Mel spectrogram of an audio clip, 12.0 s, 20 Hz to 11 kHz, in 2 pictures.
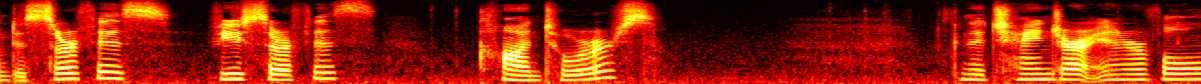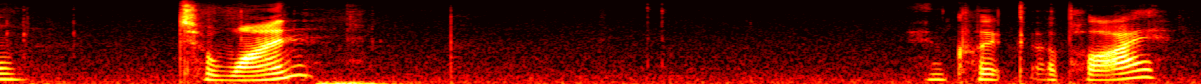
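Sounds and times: computer mouse clicks: 2.1s - 2.4s, 9.2s - 9.4s.

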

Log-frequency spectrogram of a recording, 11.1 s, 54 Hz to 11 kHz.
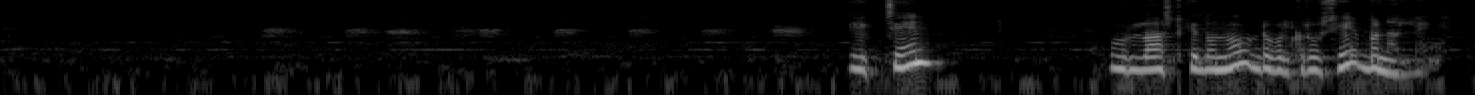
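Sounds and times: distant bird calls: 1.9s - 6.3s.

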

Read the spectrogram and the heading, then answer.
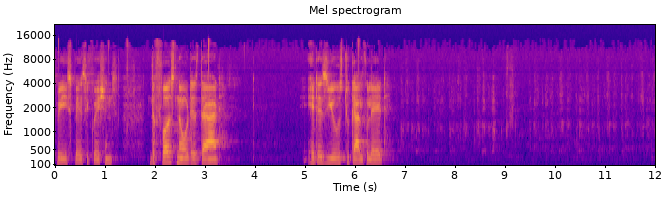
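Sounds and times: pen scratching on paper: 6.9s - 12.0s.

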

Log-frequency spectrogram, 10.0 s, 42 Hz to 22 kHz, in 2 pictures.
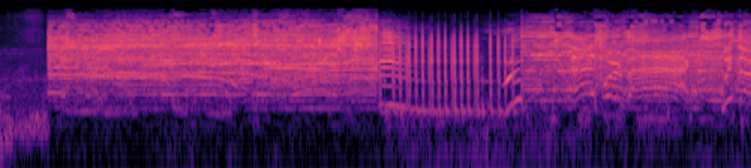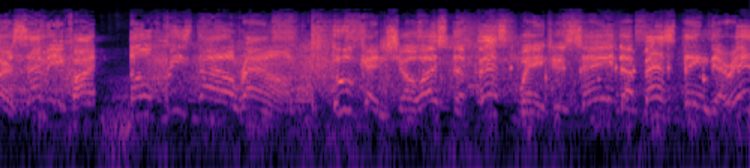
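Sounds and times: background music: 0.3s - 9.5s.

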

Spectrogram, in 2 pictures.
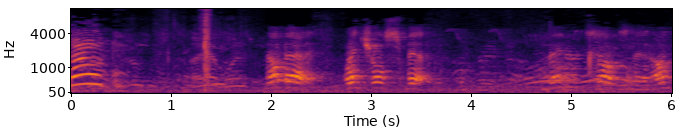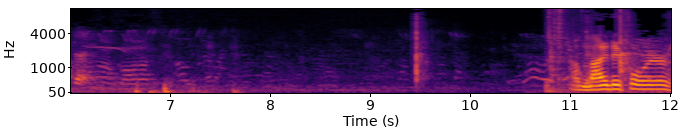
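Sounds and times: bat striking a softball: 9.4s - 9.7s.

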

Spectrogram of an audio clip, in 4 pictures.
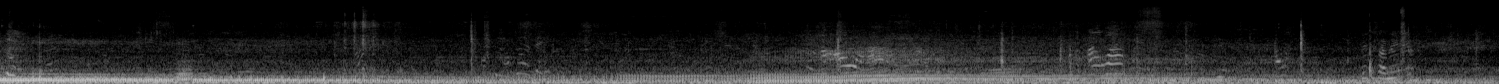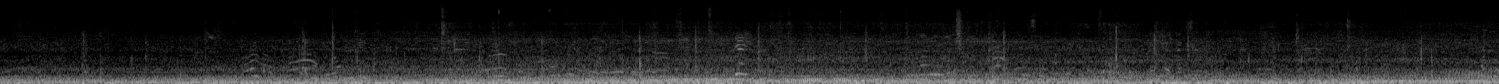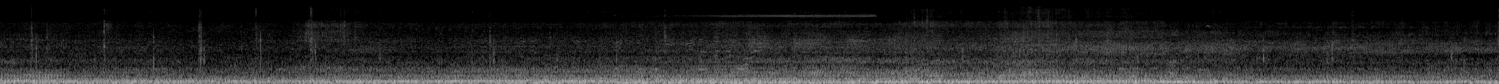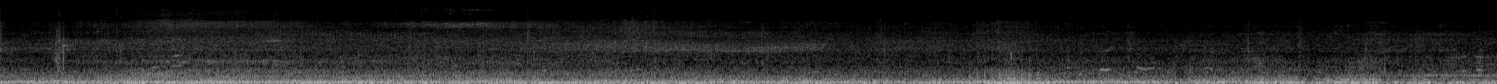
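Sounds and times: passing vehicle engine drone: 0.0s - 15.7s, 17.4s - 59.9s
faint voices: 0.0s - 59.9s
road traffic rumble: 0.0s - 59.9s.

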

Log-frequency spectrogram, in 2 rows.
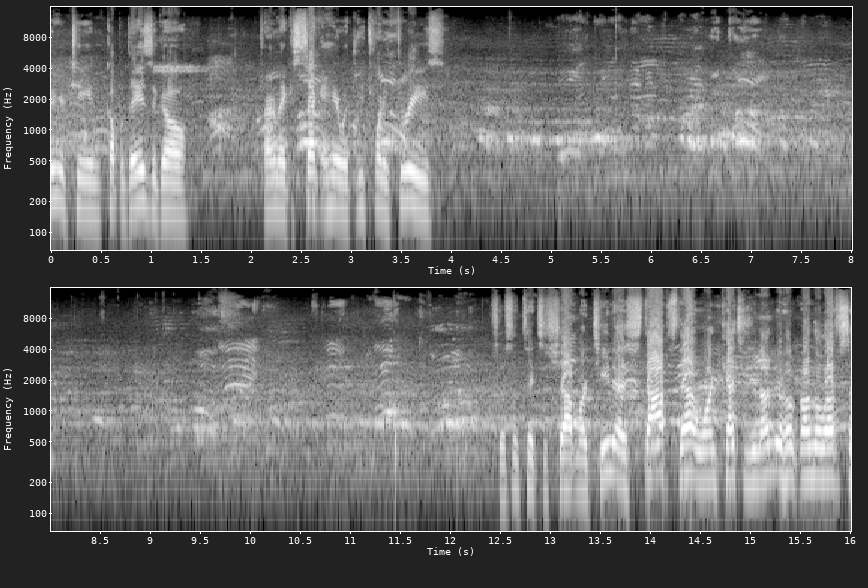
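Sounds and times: people calling out in echoing hall: 1.4s - 16.0s.

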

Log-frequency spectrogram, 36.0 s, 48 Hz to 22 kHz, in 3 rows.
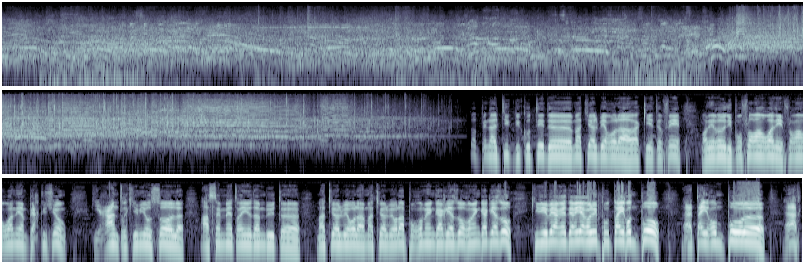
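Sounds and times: crowd cheering and applause: 0.0s - 9.3s, 10.4s - 19.0s
crowd shouting: 0.0s - 18.8s.

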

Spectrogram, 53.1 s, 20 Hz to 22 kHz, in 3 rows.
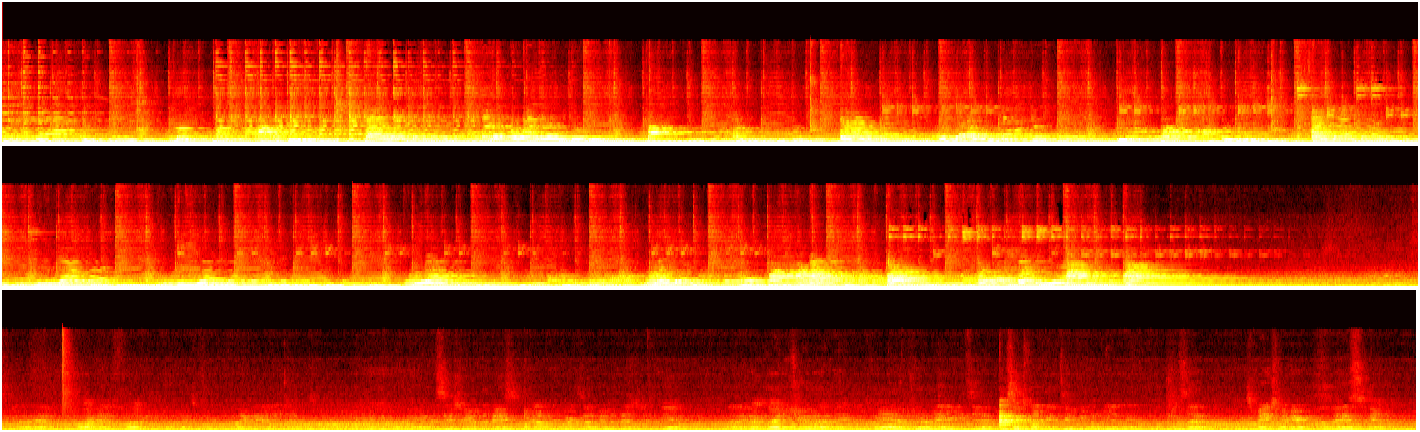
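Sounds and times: programmed beat: 0.0s - 34.0s
electric guitar melody: 0.0s - 34.8s
keyboards: 0.0s - 42.6s
low bass line: 0.0s - 42.6s.

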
